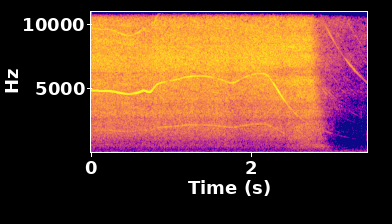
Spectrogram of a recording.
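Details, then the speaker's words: Dental high-speed handpiece with diamond bur making depth cuts on a maxillary canine for a porcelain-fused-to-metal crown preparation, cervical cut about 1.25 mm deep; loud high-pitched whine shifting in pitch under load, then spinning down. "this will give us then a cervical cut roughly a millimeter and a qu in depth the next cut will be made along the labial surface"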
